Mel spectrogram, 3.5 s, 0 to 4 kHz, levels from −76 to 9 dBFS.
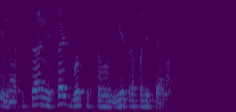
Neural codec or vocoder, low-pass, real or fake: none; 3.6 kHz; real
